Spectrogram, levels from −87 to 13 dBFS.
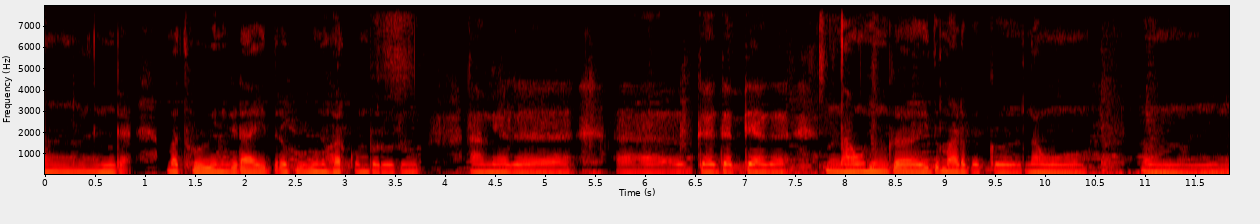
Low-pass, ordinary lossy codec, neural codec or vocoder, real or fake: none; none; none; real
